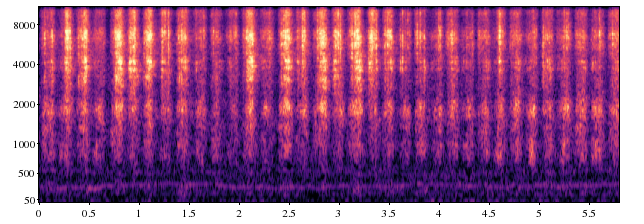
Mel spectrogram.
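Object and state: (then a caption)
Scratch art paper being scratched. A wooden stylus scratches back and forth across the pot area of a black-coated scratch art paper sheet in a spiral notebook. About two dozen quick, bright, raspy strokes follow one another at a steady rhythm of roughly three per second, each a short dry scrape with almost no low end.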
